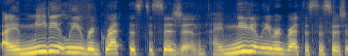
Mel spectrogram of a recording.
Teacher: you can say i immediately regret this decision but with kind of like a flat tone to it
